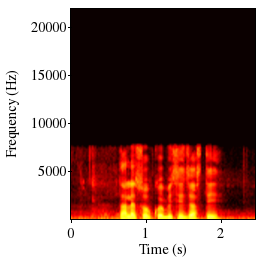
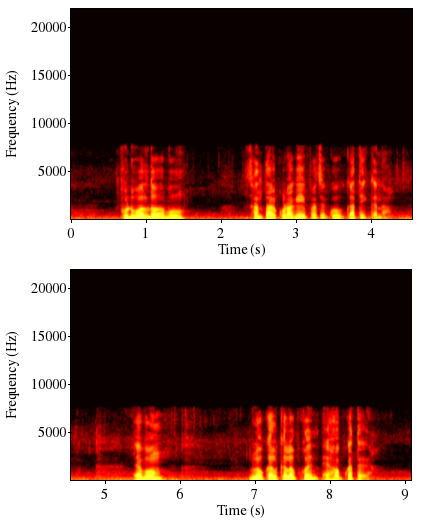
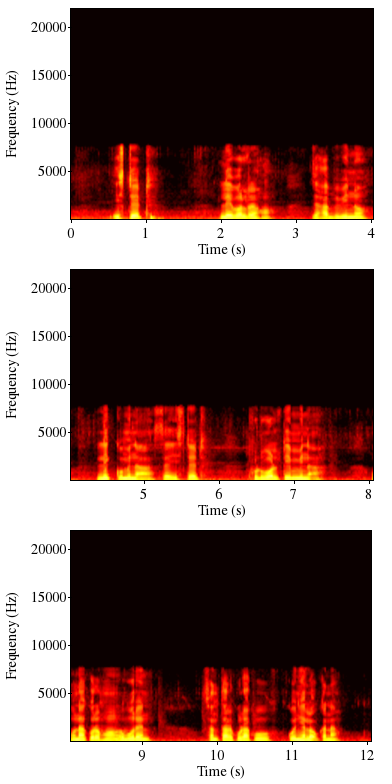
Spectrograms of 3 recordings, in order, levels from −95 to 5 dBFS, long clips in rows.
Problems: none marked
